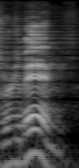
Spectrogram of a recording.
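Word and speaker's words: Reubens: that's excuse me paul reuben yeah well it's pronounced ruben stop he's a friend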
